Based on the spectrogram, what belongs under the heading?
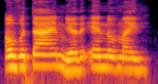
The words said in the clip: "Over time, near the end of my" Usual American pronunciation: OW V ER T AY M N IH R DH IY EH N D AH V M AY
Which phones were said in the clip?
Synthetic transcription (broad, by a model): OW V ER T AY M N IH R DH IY EH N D AH V M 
